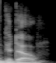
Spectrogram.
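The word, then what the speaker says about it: Godot: Katonaut runs on GDAU. Uh, yes, that's the pronunciation. It's referencing the play, although Beckett was Irish, so he likely would have said uh, Gate or something.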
